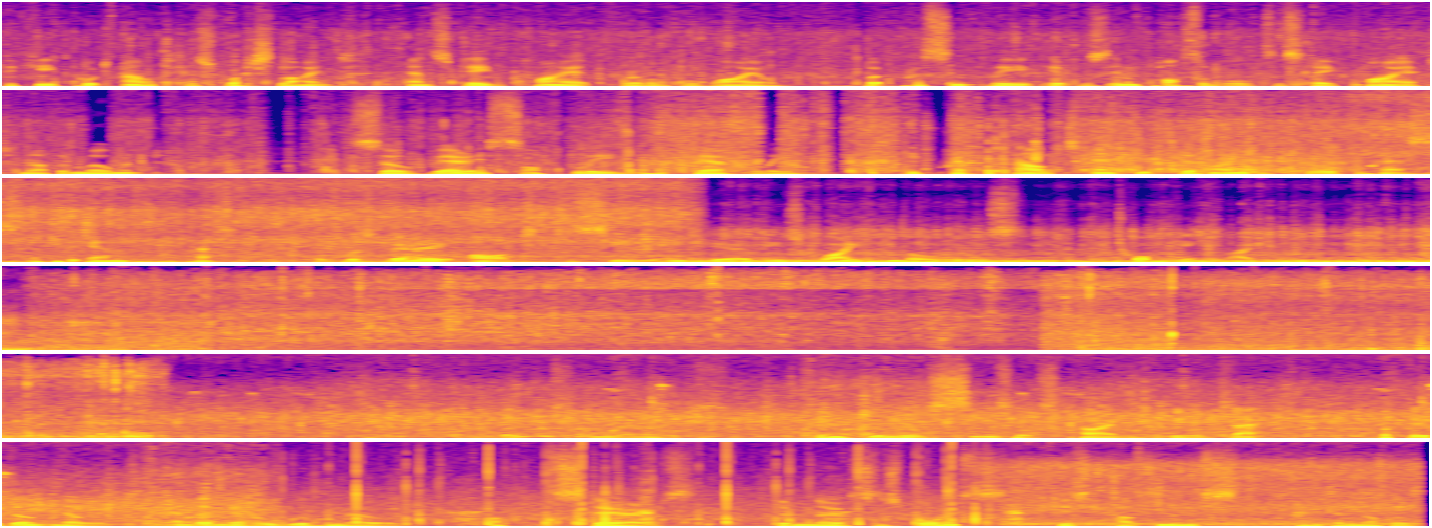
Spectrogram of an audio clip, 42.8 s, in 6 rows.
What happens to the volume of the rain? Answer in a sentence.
The volume of the rain goes up.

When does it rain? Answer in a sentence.
The rain can be heard from 0.0 to 42.8 s.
